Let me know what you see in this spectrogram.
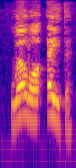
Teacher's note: الواو مرققه والراء هنا عندنا ايه مفخمه عشان مفتوح، والهمزه بنحققها اقول ورا ايه ورايت، احققها مع الترقيق لان بعض الناس مفخمه يقول ورايت ورايت اه ورا اه لا ورا اه مش ورا اه ورايت الناس ورايت الناس.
